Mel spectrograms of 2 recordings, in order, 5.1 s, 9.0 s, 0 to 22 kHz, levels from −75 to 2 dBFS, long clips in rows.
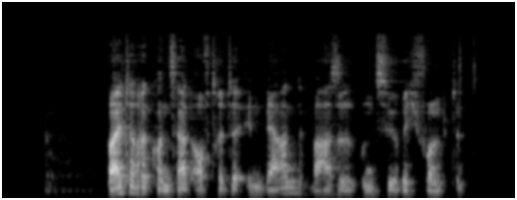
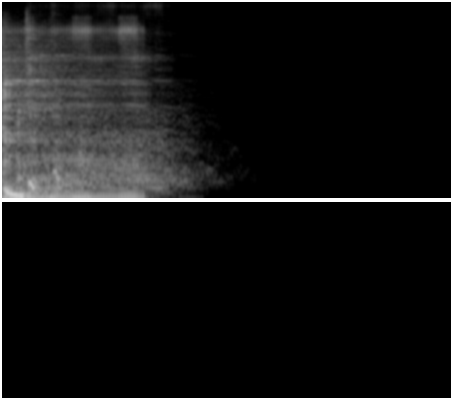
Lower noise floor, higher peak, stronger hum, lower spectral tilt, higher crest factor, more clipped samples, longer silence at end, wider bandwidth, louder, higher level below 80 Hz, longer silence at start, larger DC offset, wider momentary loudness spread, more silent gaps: second, -67 dBFS vs -84 dBFS; about the same, 0 dBFS vs -2 dBFS; neither; about the same, -4 dB/octave vs -4.5 dB/octave; about the same, 26 dB vs 26 dB; neither; second, 0.55 s vs 7.15 s; second, 11.5 kHz vs over 20 kHz; about the same, -24 LUFS vs -23 LUFS; second, -62 dBFS vs -32 dBFS; first, 1.05 s vs 0 s; neither; about the same, 16 LU vs 18 LU; neither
